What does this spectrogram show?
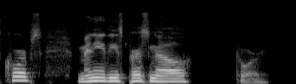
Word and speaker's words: Corps: Corps. You don't pronounce it. Corps.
